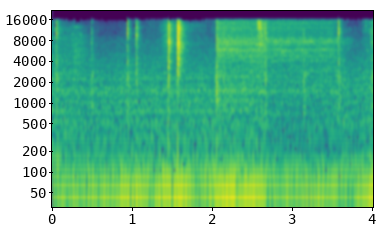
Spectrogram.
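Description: Bus doors open with a hiss and a clunk.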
